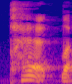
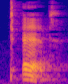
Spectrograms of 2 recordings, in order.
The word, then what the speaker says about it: tet: But whether you pronounce pet, as I do, with an Arabic sort of pronunciation, almost as if you're swallowing the back of your tongue, pet, or if you use an Ethiopic Semitic sort of pronunciation, tet, it doesn't really matter.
